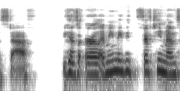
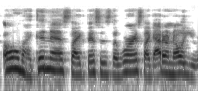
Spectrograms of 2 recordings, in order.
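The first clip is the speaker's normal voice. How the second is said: mock dramatic sympathy; 3 semitones higher, 7 dB louder than usual. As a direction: ham up fake concern from a stranger. Mocking overdone sympathy she didn't want.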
